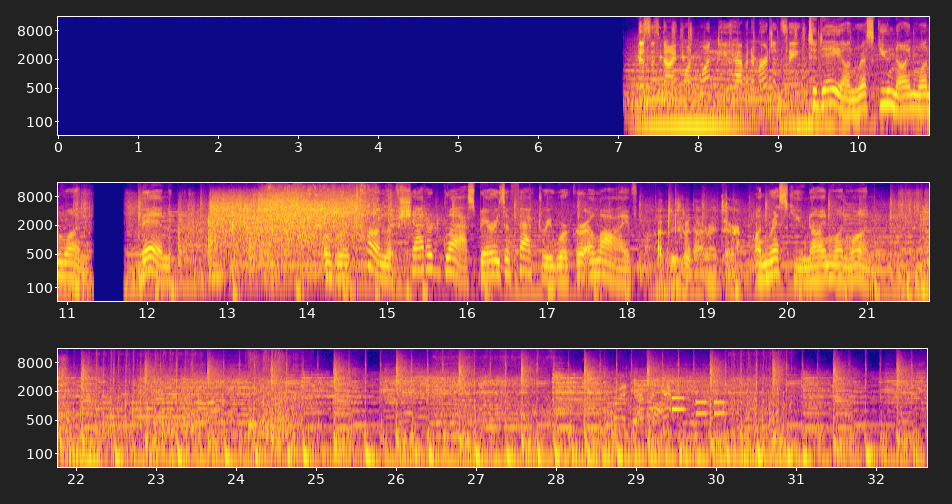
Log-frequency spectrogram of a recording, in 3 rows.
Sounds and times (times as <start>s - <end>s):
Music: 7.1s - 32.6s
Speech: 7.2s - 11.3s, 11.9s - 12.4s, 14.2s - 21.1s.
